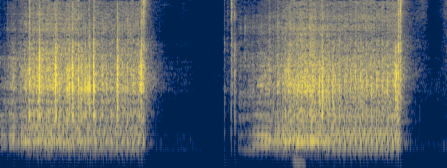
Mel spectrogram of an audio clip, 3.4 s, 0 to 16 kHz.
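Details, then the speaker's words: Bosch GWS 9-115S 115mm grinder with a burnt-out armature, switched on: short, harsh electrical buzzing bursts with no spin-up as the armature rocks back and forth instead of rotating; a shorted armature energizing the wrong segment. "You can hear it shorted out on side, and the armature is just going back and forth. It's not actually rotating."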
